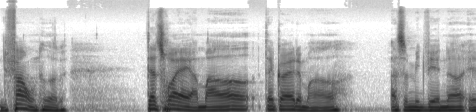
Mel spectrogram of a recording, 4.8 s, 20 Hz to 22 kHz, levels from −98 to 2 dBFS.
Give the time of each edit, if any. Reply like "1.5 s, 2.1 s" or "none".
none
